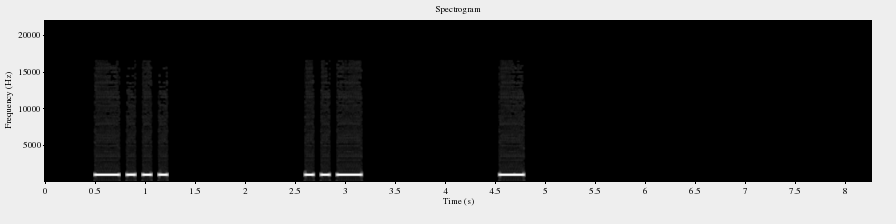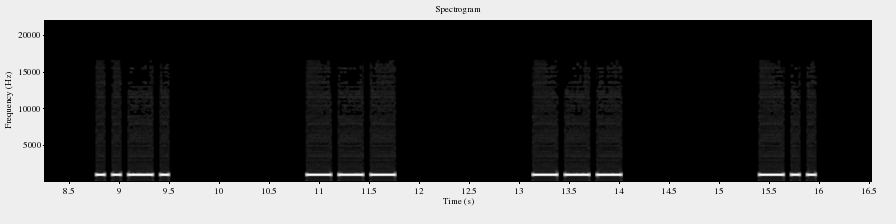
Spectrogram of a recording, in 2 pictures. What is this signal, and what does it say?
Morse code, heard as a keyed tone, about 15 wpm, spaced as for 5 wpm, 1000 Hz. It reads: BUT FOOD
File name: qotdfiles / 5wpm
